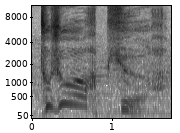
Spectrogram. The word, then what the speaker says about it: Toujours pur: I order you to pronounce it for me. Oh, Master knows that Scrope's French is most pitiful. Very well. Toujours pure.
